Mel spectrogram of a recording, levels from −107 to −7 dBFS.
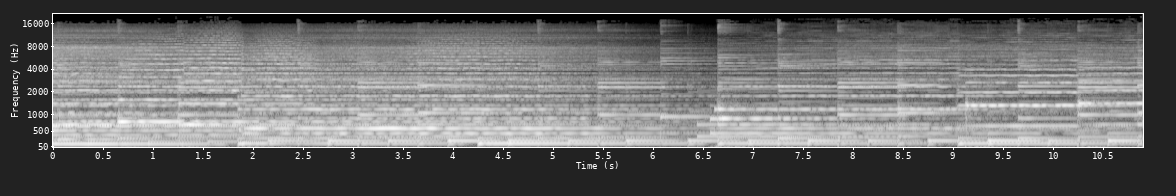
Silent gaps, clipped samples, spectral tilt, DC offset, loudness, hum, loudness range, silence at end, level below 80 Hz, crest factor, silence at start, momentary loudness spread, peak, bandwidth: none; under 0.1%; -4.5 dB/octave; under 0.1%; -17 LUFS; none; 5 LU; 0 s; -50 dBFS; 16 dB; 0 s; 7 LU; -2 dBFS; 16.5 kHz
